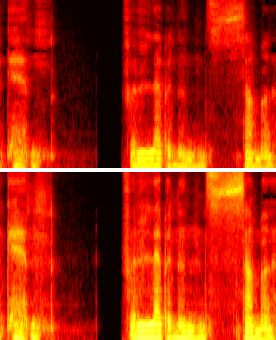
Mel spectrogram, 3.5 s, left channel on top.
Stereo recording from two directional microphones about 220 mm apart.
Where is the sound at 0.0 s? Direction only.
25° right (ahead or behind).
